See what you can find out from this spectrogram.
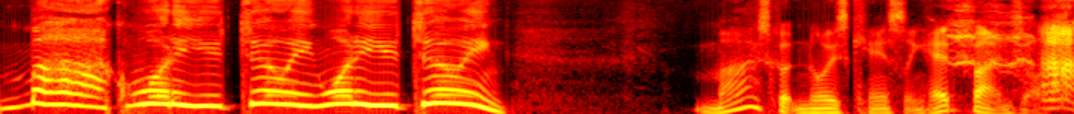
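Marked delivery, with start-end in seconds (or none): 0.0-2.5 piercing, very high-pitched, shrill scream. Telling a story, the speaker acts out their mum screaming at Mark: imitating mum screaming. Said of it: "my mum screams".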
